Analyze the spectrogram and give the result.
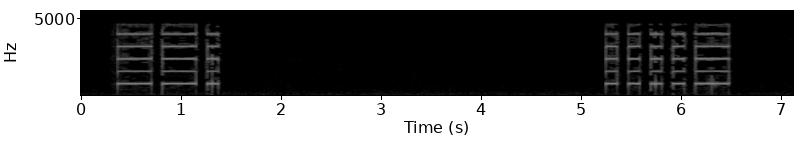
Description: Morse code, heard as a keyed tone, about 11 wpm, 800 Hz. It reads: G 4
